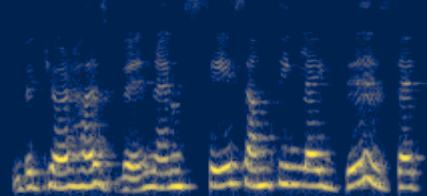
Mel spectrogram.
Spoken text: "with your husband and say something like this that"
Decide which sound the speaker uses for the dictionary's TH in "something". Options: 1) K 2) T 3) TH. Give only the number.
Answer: 2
